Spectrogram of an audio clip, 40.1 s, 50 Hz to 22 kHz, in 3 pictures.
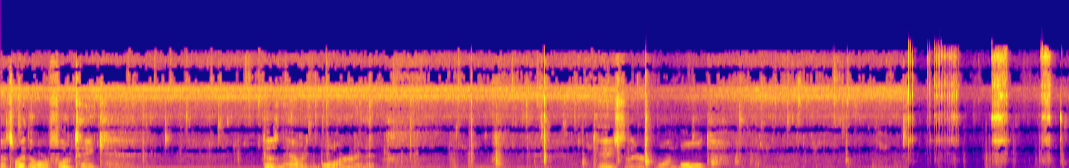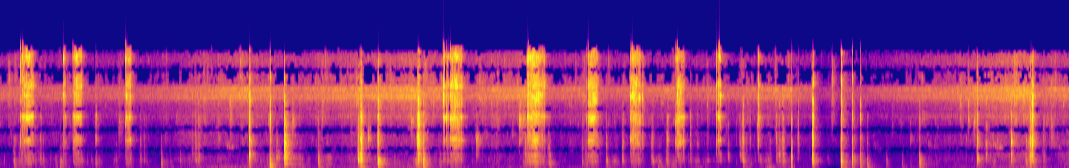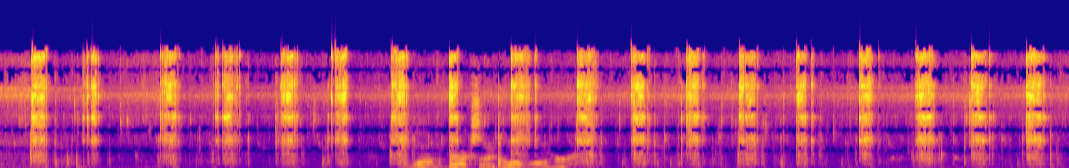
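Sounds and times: socket ratchet clicking: 11.3 - 15.2, 19.9 - 22.9, 28.7 - 31.8, 33.1 - 39.9.

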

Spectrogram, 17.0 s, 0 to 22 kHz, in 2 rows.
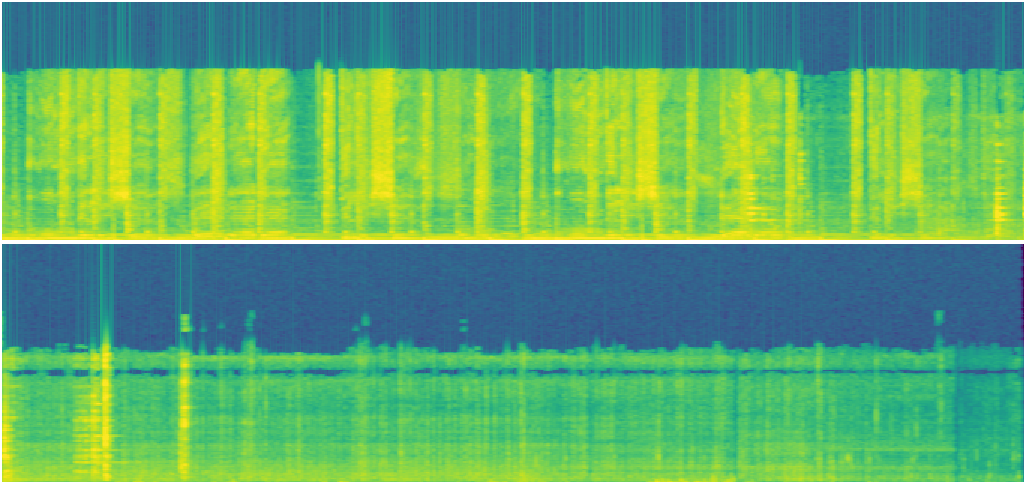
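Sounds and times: background music: 0.0 - 8.7
stew boiling and bubbling: 6.0 - 17.0
metal clinking on a pot: 6.2 - 6.8, 8.3 - 10.2.

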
